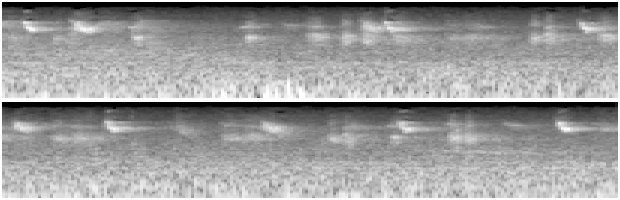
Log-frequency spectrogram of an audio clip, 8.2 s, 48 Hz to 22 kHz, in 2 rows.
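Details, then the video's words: Eurasian tree sparrows coming out of their nest under the eaves on a cloudy morning, 4 June 2020, give short, bright chirps in scattered bursts, one or two a second, over a low steady rumble. "[참새]처마 아래 참새 집에서 나오다"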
